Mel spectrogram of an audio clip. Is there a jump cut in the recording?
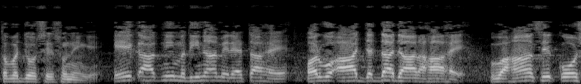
yes; 3 cuts; at 1.0 s, 2.9 s, 4.8 s

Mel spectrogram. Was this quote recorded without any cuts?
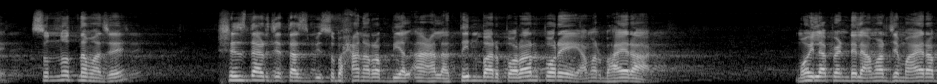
yes; 0 cuts

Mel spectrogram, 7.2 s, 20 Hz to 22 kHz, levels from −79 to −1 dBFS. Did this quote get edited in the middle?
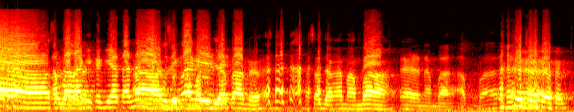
no; 0 cuts

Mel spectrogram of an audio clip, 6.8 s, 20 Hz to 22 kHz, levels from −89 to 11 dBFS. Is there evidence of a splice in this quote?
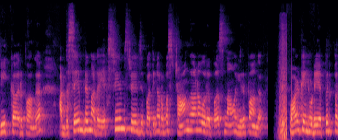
yes; 1 cut; at 5.5 s

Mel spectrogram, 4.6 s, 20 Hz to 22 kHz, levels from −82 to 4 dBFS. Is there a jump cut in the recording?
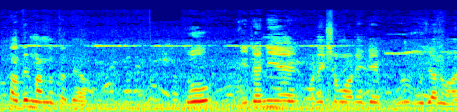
yes; 1 cut; at 1.5 s

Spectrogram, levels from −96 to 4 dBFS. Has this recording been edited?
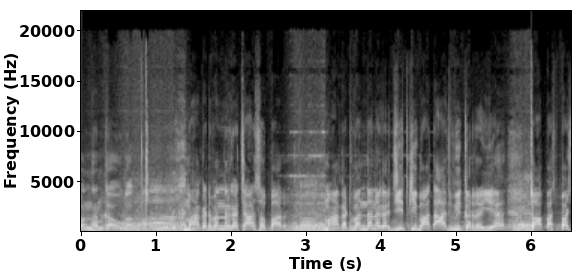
no; 0 cuts

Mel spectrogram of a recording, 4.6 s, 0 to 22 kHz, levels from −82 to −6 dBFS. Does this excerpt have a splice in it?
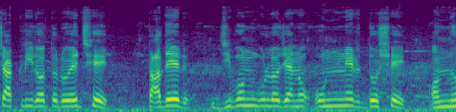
no; 0 cuts

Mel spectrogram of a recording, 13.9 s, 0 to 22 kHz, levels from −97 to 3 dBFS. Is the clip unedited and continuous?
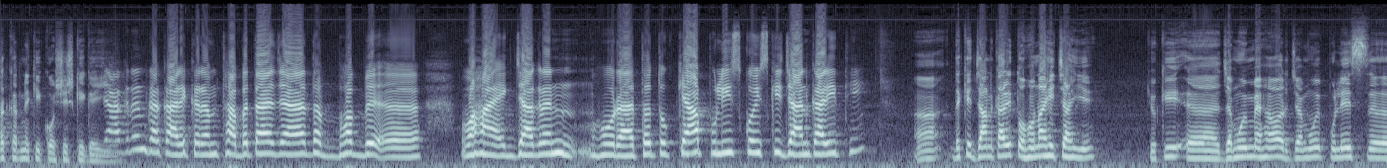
yes; 0 cuts

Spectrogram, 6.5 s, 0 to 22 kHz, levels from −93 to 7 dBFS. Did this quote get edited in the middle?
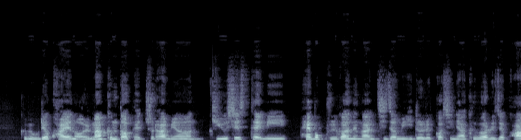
yes; 2 cuts; at 2.6 s, 3.7 s

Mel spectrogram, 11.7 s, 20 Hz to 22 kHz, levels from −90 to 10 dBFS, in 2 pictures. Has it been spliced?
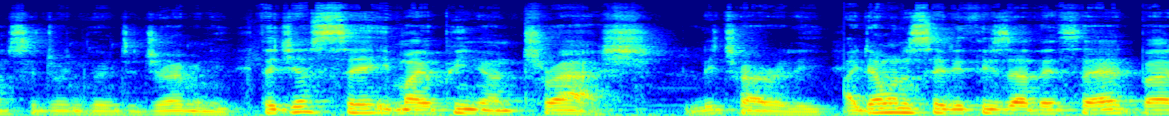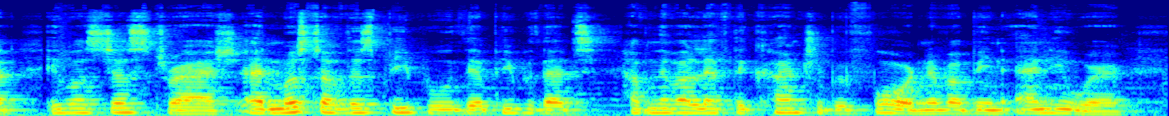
no; 0 cuts

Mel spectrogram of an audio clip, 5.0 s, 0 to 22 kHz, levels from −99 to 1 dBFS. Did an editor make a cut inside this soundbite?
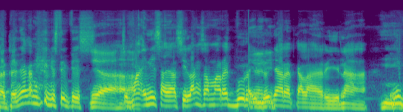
yes; 1 cut; at 3.1 s

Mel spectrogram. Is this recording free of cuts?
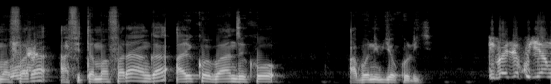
yes; 0 cuts

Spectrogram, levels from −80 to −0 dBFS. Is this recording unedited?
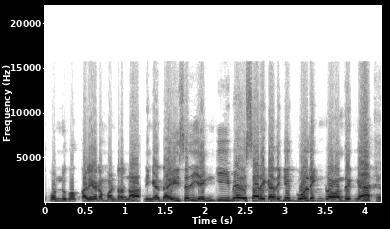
no; 1 cut; at 1.2 s

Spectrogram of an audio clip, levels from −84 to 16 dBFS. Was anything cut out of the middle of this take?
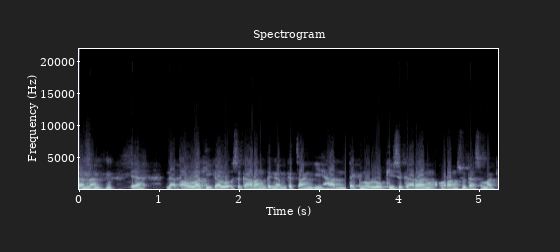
yes; 1 cut; at 3.3 s

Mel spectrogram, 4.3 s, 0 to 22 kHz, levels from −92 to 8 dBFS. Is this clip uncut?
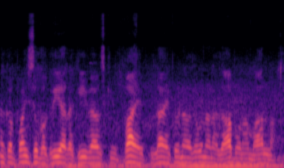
yes; 0 cuts

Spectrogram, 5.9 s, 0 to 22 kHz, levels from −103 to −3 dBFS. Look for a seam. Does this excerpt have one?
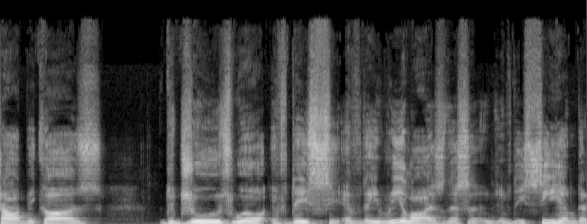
no; 0 cuts

